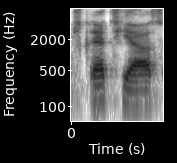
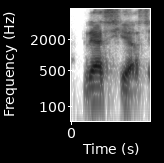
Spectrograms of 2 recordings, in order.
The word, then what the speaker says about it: gracias: new world these include the pronunciation of c and say as the in Madrid gracias thank you become scratchyas as opposed to gracias in Latin America so it develops something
